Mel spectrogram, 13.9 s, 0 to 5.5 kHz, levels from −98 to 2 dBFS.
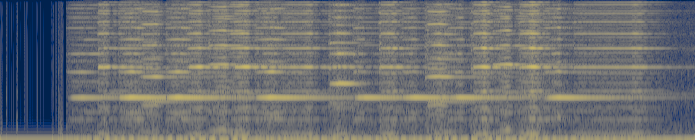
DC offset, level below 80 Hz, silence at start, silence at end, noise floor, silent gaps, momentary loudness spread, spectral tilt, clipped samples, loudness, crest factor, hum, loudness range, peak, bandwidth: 1%; -48 dBFS; 0 s; 0 s; -47 dBFS; none; 9 LU; -1 dB/octave; under 0.1%; -24 LUFS; 18 dB; none; 3 LU; -8 dBFS; 5.4 kHz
